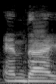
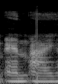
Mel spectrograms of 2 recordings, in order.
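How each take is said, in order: First: "and I" joined as "en-dai"; linked d pronunciation. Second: "and I" without a d, as "en ai"; unlinked pronunciation. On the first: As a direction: carry the d onto the vowel in "and I": en-DAI. ("and I" dibaca "en dai", bunyi d disambung) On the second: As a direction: drop the d in "and I": en-ai. ("and I" dibaca "en ai", tanpa bunyi d) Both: Shown as a demonstration. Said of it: "bukan and I kan".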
